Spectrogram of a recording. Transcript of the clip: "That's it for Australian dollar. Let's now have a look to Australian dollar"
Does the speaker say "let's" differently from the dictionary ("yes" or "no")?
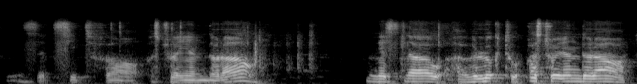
yes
